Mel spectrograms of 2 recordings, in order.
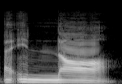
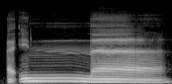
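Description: First: ائنا with a dark back "aa" ending; wrong heavy alef. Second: ائنا drawn out slowly, ending in a long front "æ"; thin alef. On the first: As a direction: end ائنا on a Persian long "â". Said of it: "نمیگیم ائنا". (ائنا با الفِ پر، مثل آ) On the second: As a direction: hold the n, then a long light "a" in ائنا. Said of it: "یعنی ایه کشیده". (ائنا با الفِ نازک، اَی کشیده) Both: Shown as a demonstration.

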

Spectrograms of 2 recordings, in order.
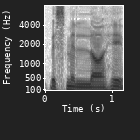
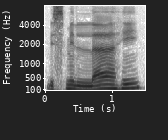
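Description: First: "الله" ending in a Persian "he"; Persian pronunciation. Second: "اللهی" ending in a short Arabic "i"; Arabic pronunciation. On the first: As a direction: say الله as Persian "laahe", back vowel and "e". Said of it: "فارسیه". («الله» با لحن فارسی) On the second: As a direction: say اللهی as "læhi", long thin vowel. («اللهی» با لحن عربی) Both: Shown as a demonstration.

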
